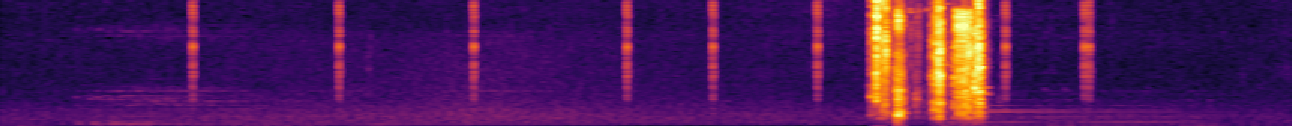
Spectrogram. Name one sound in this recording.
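Menu clicks tick sharply now and then.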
